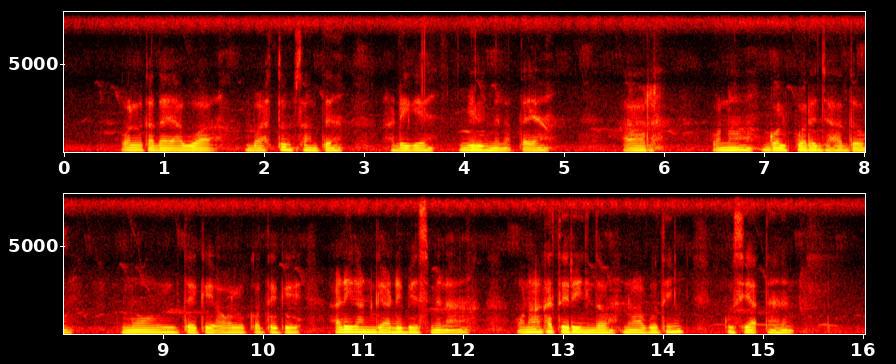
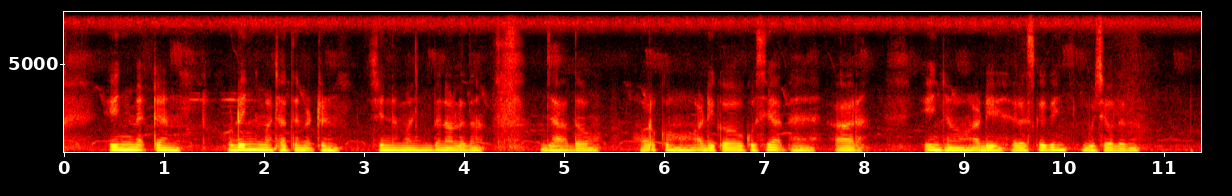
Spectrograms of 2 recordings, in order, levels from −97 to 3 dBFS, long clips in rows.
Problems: constant background noise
